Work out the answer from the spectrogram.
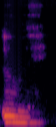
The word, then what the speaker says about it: Uwe: Sometimes like people go heavy on the V and sometimes they don't. I'm just like, I like a nice in between the Uwe.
